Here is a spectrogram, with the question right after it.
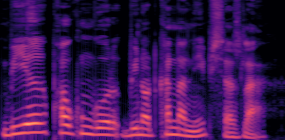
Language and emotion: Bodo, neutral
